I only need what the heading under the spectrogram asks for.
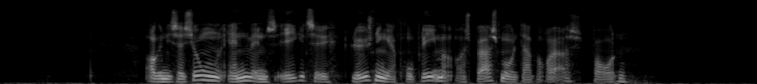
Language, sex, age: Danish, male, 39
